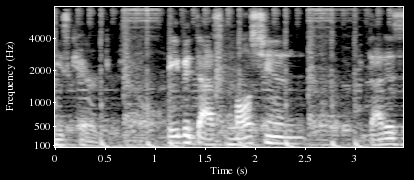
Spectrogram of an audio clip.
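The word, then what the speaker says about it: Dastmalchian: about much of these characters at all David Das malan that is how you say his last name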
